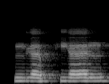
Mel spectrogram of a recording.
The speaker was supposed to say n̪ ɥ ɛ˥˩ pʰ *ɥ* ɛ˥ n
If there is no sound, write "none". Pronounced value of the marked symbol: j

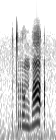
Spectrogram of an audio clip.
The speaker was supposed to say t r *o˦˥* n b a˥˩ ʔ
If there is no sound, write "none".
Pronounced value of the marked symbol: o˧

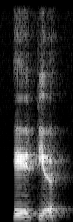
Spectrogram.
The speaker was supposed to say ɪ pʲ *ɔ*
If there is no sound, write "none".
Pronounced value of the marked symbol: ə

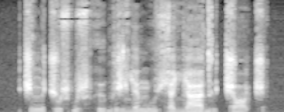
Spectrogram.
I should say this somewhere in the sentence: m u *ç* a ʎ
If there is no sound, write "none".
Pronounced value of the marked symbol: ç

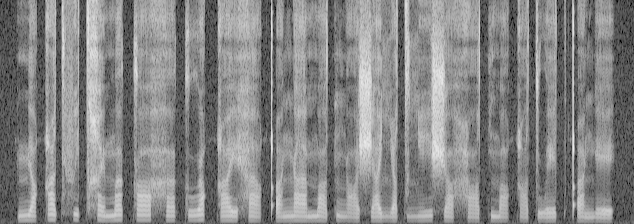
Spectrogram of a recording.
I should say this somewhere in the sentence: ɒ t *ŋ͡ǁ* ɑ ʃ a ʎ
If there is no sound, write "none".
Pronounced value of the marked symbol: ŋ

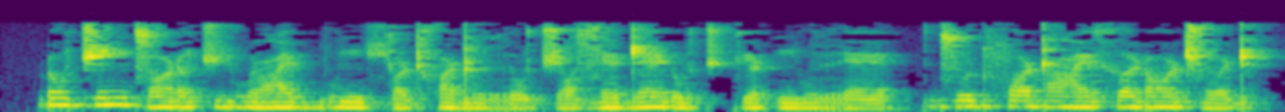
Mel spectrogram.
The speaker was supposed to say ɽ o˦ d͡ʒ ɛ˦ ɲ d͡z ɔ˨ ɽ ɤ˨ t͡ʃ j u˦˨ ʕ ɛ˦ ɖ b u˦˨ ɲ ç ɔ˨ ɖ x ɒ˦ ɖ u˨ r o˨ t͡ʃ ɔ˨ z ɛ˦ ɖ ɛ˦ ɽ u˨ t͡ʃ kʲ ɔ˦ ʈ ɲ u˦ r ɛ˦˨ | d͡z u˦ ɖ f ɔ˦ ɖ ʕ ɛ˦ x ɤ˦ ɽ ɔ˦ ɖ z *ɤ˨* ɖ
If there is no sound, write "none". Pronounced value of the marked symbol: ɤ˨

